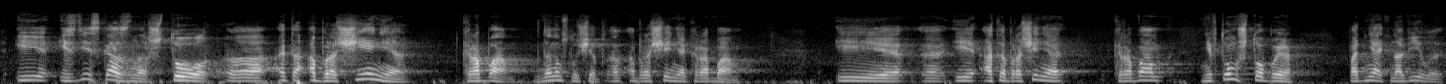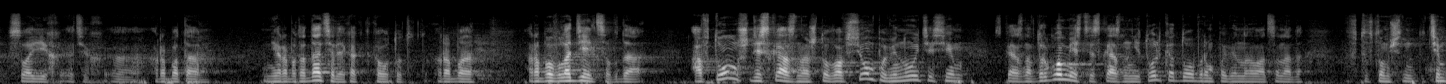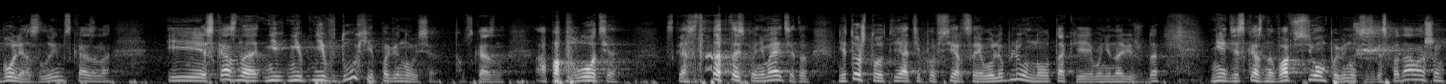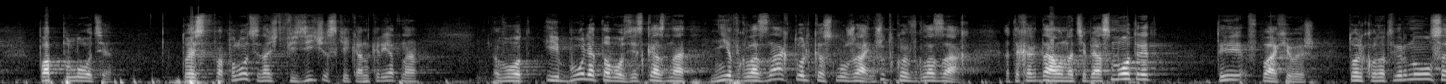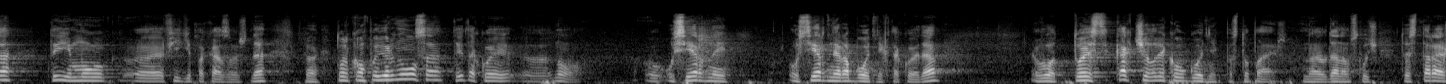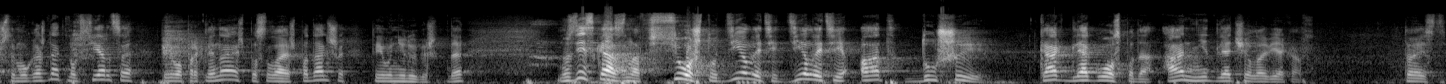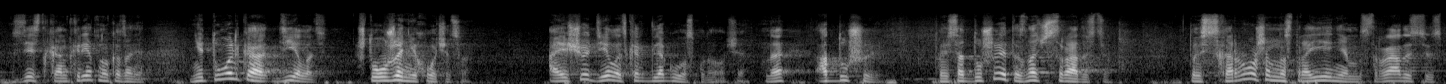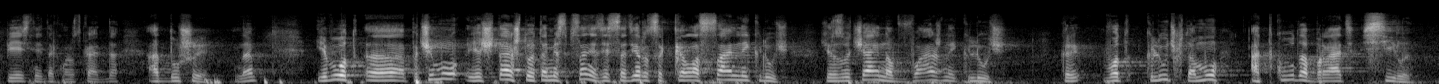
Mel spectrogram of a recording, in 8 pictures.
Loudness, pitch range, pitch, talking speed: -20 LUFS, 140-190 Hz, 160 Hz, 145 wpm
